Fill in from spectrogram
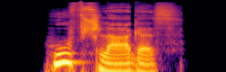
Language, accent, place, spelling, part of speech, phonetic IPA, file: German, Germany, Berlin, Hufschlages, noun, [ˈhuːfˌʃlaːɡəs], De-Hufschlages.ogg
- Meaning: genitive singular of Hufschlag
